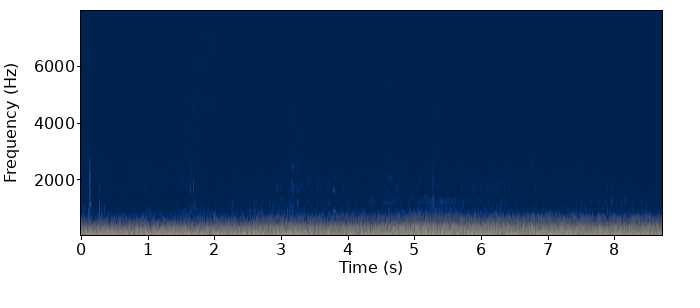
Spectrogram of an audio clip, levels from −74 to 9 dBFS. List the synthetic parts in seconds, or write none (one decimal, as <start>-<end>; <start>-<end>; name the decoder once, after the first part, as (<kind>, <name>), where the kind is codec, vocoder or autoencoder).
0.9-5.3 (vocoder, Vocos)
